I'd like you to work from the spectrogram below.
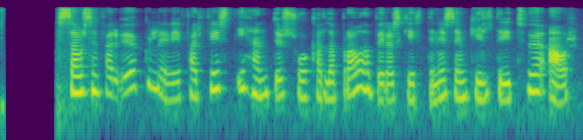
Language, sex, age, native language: Icelandic, female, 30-39, Icelandic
